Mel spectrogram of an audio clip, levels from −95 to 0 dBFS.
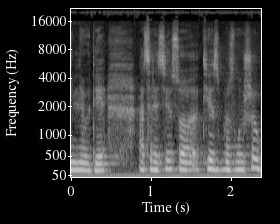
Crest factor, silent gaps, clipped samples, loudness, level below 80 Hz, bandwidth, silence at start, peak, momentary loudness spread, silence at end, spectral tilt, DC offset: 14 dB; none; under 0.1%; -27 LUFS; -46 dBFS; over 20 kHz; 0 s; -14 dBFS; 5 LU; 0 s; -4.5 dB/octave; under 0.1%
